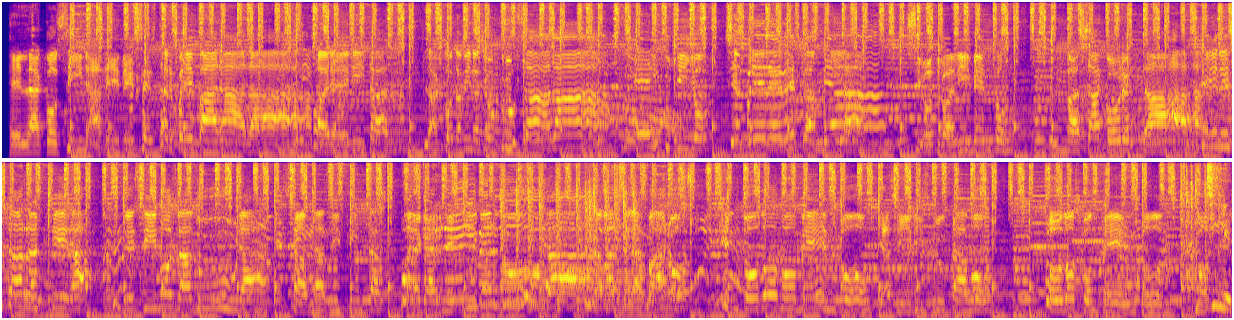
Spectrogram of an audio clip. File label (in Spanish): RADIO ALIMENTOS; MINSAL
